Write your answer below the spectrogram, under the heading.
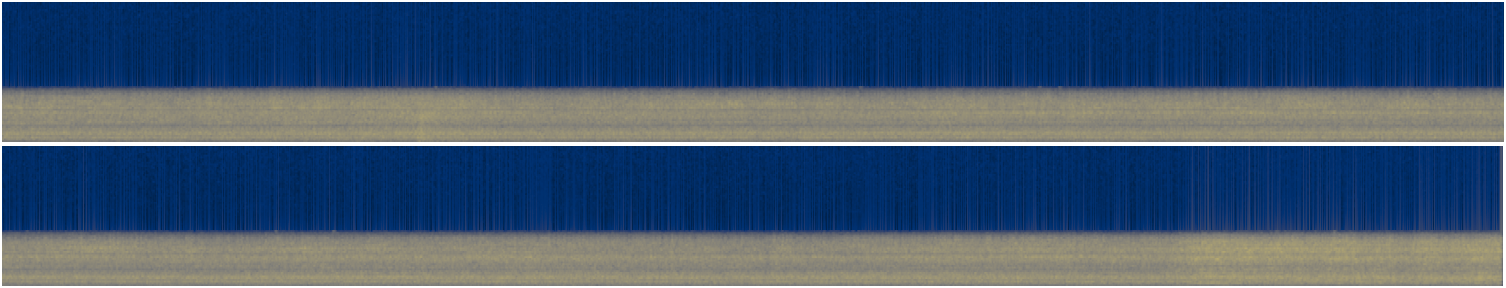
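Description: Tree-removal machinery engine idling steadily, a constant hum with a steady tone, a little louder near the end.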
